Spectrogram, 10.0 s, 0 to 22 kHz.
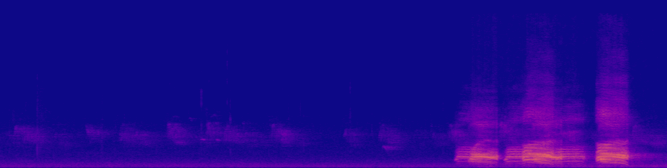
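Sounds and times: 
Carrion crow cawing, Corvus corone: 0:06.8 - 0:10.0.

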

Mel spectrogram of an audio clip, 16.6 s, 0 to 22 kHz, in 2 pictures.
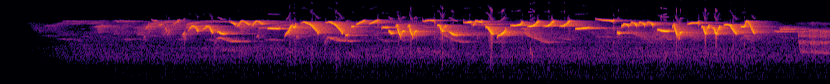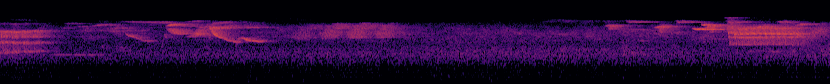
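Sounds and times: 
Eurasian wren song with sharp trills and chattering notes: 0:00.2 - 0:12.4, 0:13.3 - 0:16.5.

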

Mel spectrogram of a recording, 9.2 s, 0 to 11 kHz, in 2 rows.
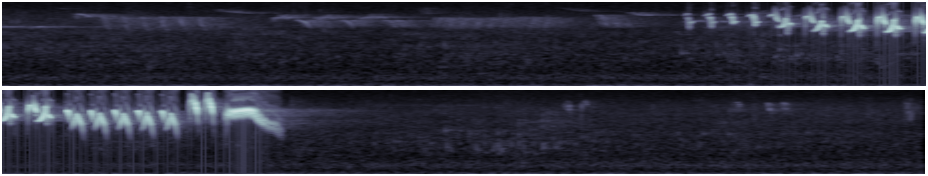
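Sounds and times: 
common chaffinch Fringilla coelebs singing: 0:03.4 - 0:06.2.

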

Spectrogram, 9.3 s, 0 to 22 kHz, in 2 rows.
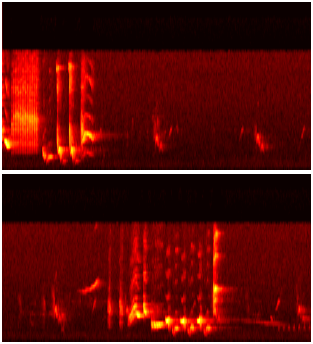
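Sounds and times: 
Common nightingale Luscinia megarhynchos singing: 0:00.0 - 0:02.8, 0:03.5 - 0:09.2.

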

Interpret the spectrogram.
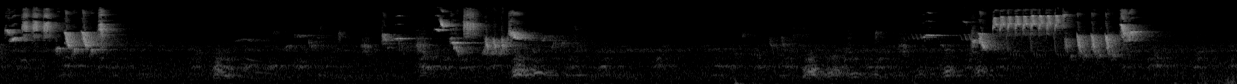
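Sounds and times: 
common nightingale Luscinia megarhynchos singing: 0:00.0 - 0:01.3, 0:02.3 - 0:06.5, 0:07.4 - 0:11.6.

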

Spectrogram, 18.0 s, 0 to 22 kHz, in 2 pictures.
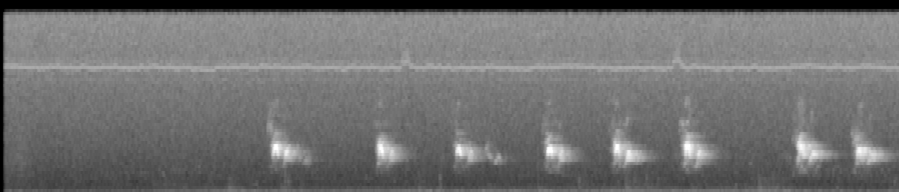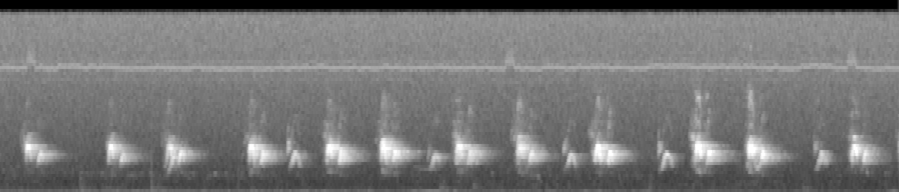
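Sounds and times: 
low hum: 0:00.6 - 0:16.4
house sparrow Passer domesticus chirping: 0:01.5 - 0:17.9.

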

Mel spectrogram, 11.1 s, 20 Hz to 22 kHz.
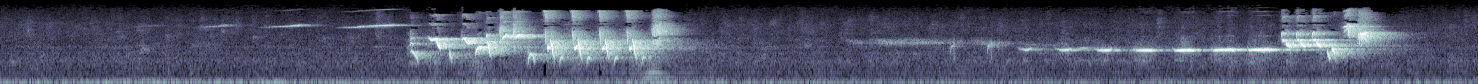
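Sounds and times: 
Luscinia megarhynchos singing: 0:01.5 - 0:05.2, 0:06.4 - 0:10.6.

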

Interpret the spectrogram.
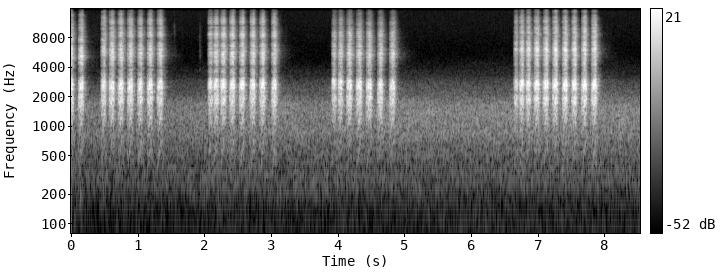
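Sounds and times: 
Eurasian magpie Pica pica chattering in harsh rattling bursts: 0:00.0 - 0:01.4, 0:02.1 - 0:03.2, 0:03.9 - 0:04.9, 0:06.6 - 0:08.0.

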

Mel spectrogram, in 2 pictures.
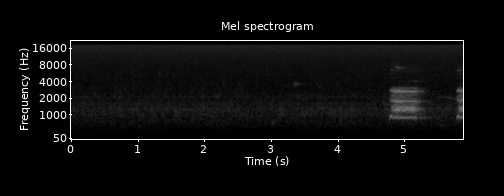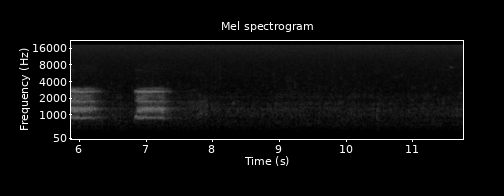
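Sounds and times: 
carrion crow Corvus corone cawing: 0:04.8 - 0:07.6.

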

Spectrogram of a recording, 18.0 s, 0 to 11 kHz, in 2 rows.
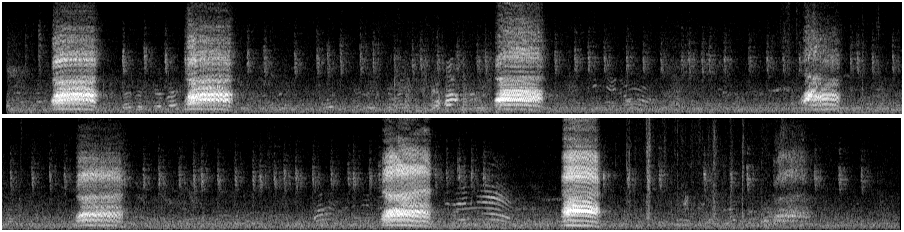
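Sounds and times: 
carrion crow Corvus corone giving harsh hoarse caws: 0:00.5 - 0:01.1, 0:01.8 - 0:02.4, 0:04.9 - 0:05.6, 0:08.0 - 0:08.4, 0:09.7 - 0:10.3, 0:12.8 - 0:13.4, 0:14.6 - 0:15.1, 0:16.7 - 0:17.2.

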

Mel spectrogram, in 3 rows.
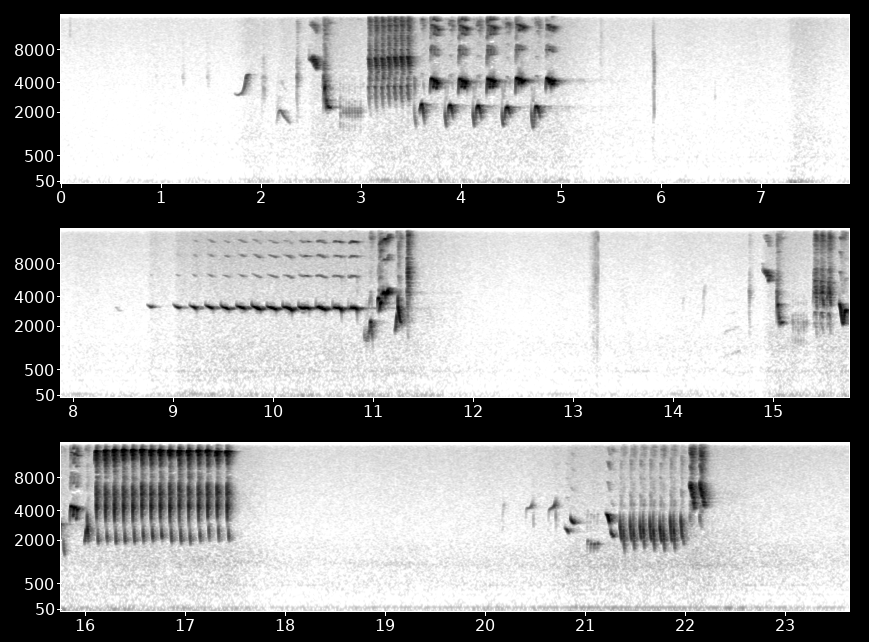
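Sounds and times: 
common nightingale Luscinia megarhynchos singing: 0:01.2 - 0:05.5, 0:08.4 - 0:11.6, 0:14.2 - 0:17.6, 0:20.1 - 0:22.4.

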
